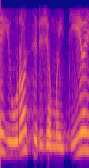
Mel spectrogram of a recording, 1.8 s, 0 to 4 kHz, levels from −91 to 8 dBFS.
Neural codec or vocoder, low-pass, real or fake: none; 3.6 kHz; real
